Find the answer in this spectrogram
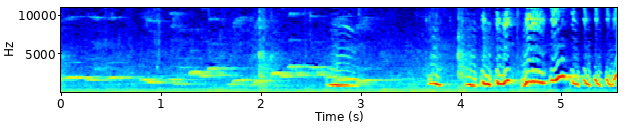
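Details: Morning song of a white-rumped shama (murai batu), played to spur a reluctant bird into singing: soft varied whistles, then loud rapid looping whistled notes, over a steady low rumble.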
